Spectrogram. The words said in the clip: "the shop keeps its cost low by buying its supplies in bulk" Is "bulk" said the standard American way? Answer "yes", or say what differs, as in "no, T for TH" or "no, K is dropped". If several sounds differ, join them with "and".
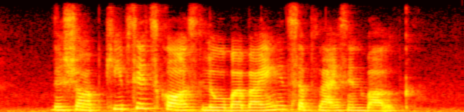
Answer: yes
